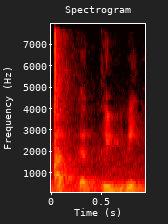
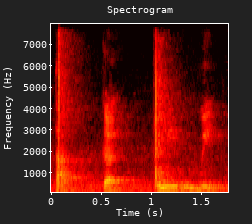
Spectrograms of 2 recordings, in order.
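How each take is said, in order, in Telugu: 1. అక్షరాలను వేగంగా పలుకుతారు, ఒక దెబ్బకు నాలుగు. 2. అక్షరాలను రెట్టింపు వేగంతో పలుకుతారు, ఒక దెబ్బకు రెండు. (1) "ఒక దెబ్బకి నాలుగు అక్షరాలు పలకాలి" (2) "ఇది రెండో కాలం"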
